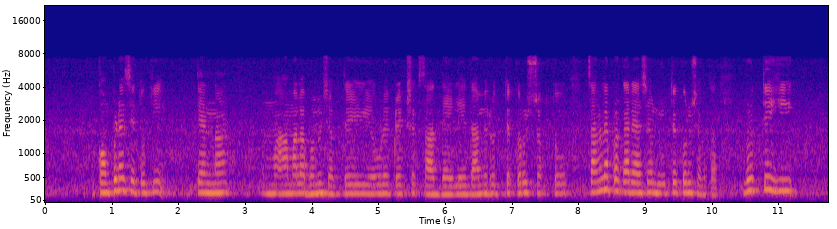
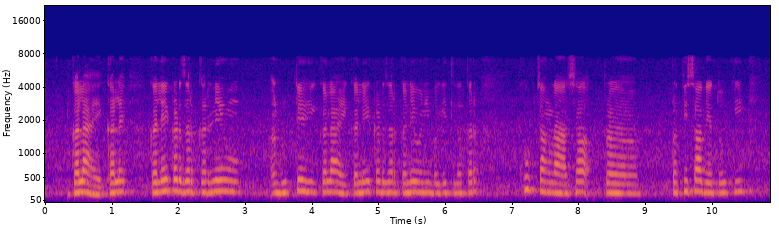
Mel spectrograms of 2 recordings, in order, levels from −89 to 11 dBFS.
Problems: constant background noise, background conversations at intervals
